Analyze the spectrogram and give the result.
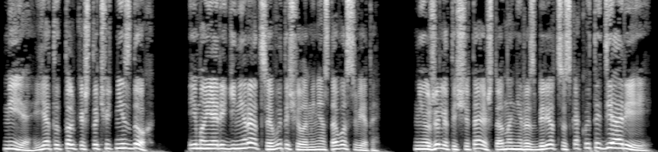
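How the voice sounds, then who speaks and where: A man's voice: high voice, animated, fairly quick, no echo, studio quality, pitched above the performer's own voice. A man voicing a cocky, sarcastic slum boy who jokes his way out of trouble. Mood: cheeky. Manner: wry, cheeky, sarcastic.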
